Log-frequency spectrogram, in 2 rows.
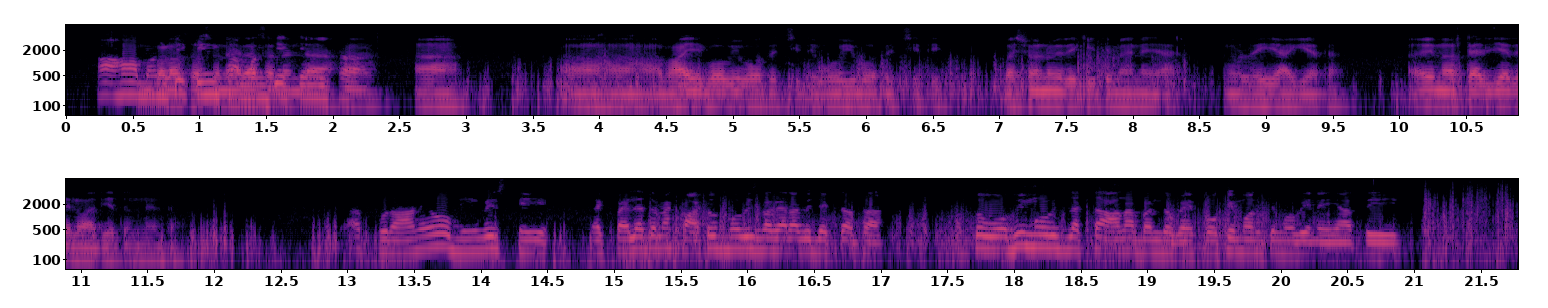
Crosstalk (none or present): present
